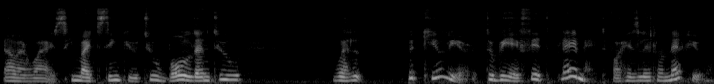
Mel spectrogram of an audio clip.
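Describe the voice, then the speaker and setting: A woman voicing a kindly old French madame, proper and cautious, with a formal, measured way of talking. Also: on the low side, lively intonation, warm tone, husky. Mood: concerned, proper.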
